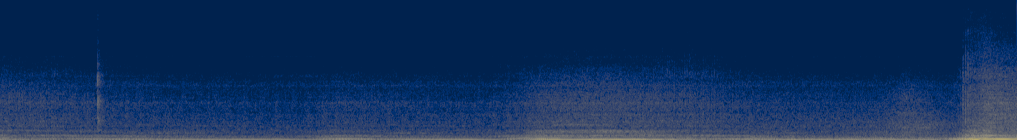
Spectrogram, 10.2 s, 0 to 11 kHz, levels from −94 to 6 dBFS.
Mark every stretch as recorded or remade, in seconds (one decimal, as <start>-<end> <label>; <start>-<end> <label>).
0.0-5.9 recorded; 5.9-9.6 remade; 9.6-10.2 recorded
